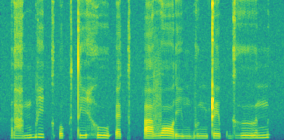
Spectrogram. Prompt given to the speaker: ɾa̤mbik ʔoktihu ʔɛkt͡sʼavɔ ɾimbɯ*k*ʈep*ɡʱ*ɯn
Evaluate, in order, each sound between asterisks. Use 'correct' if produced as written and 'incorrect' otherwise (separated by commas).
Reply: incorrect, correct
